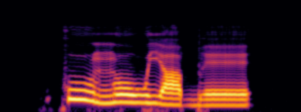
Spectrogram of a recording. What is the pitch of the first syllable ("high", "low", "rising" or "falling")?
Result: falling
